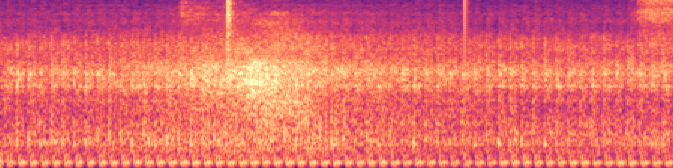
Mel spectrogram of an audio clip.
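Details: Engine previously rebored with a new piston, which then made a noise (piston fitted upside down): steady, even low putter at idle, about three pulses a second, no knocks or rattles; normal idle.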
